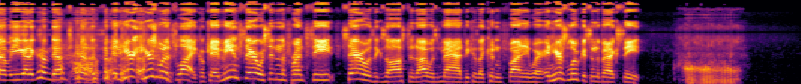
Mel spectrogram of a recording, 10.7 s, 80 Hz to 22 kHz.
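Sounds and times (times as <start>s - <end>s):
speech: 0.0s - 9.5s
laughter: 0.5s - 2.4s
voice imitating loud snoring: 9.0s - 10.0s.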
